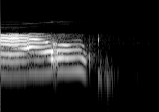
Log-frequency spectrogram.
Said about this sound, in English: Are you forcing that cat to meow?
